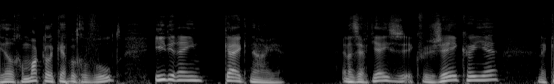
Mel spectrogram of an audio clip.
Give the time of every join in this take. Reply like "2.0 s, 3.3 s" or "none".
none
